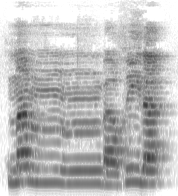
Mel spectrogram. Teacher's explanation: تنوین یا نون ساکن کے بعد با، اس کا صرف ایک لفظ ہے با. ٹھیک ہے، تو با آئے تو نون کو میم سے بدل کر غنہ اور اخفے کے ساتھ پڑھیں گے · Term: اقلاب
